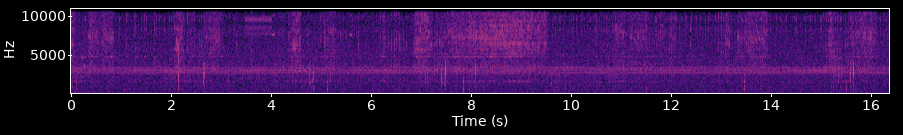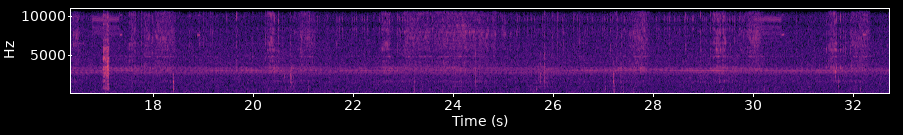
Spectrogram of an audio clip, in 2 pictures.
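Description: Faint handling sounds of a spinning rod and reel being worked while playing a fish: scattered single clicks and rustles, the sharpest about two-thirds of the way in, over a steady high hiss.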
